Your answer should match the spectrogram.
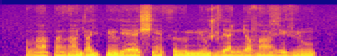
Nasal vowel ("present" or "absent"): present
